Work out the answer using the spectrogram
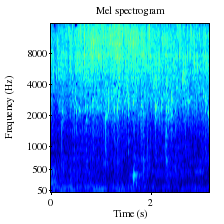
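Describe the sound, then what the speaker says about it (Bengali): Dry red chillies, cardamom, cloves and cinnamon frying in hot oil left from frying jackfruit, making a continuous close sizzle with faint crackling and no talk. "ইঁচড় ভাজা তেলে দিয়ে দিচ্ছি দুটো শুকনো লঙ্কা, এলাচ, লবঙ্গ, দারচিনি,"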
